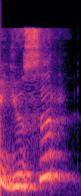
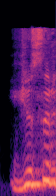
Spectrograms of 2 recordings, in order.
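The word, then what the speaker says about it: يسر: यूसुफ है सर। युसर। युसर बोलना यूसुफ। आसान।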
